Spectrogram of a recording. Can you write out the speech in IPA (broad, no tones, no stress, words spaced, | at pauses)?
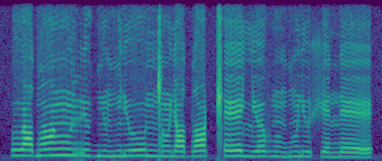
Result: oːdˤõːrɯ ɡʲõɡĩɾʲoː ŋ͡ǀõɾʲadˤo ǁɛ lʲʌvũɡũɾʲo ʃɛnɛ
